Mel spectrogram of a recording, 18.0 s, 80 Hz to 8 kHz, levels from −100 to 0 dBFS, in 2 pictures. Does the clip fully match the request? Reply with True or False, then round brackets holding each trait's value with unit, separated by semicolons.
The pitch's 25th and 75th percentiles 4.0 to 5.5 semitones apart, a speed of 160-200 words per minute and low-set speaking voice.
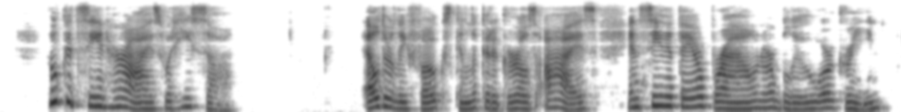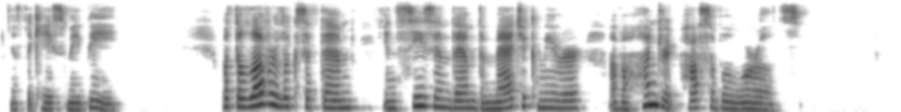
False (4.5 semitones; 165 wpm; 190 Hz)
